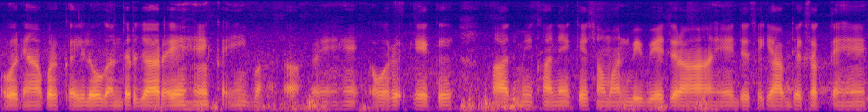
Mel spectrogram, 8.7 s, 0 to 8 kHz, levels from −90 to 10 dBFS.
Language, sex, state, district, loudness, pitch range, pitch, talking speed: Hindi, male, Rajasthan, Bikaner, -21 LUFS, 90-95 Hz, 95 Hz, 205 wpm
